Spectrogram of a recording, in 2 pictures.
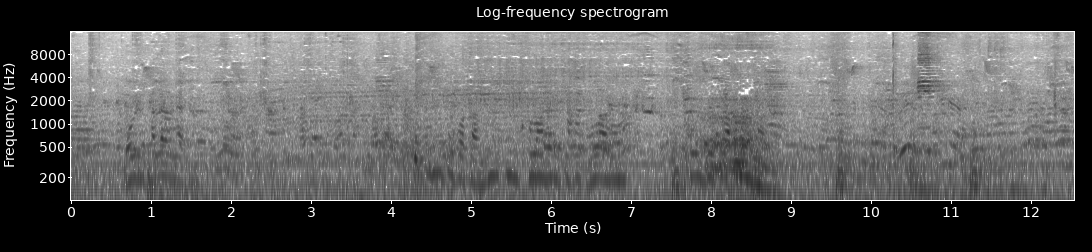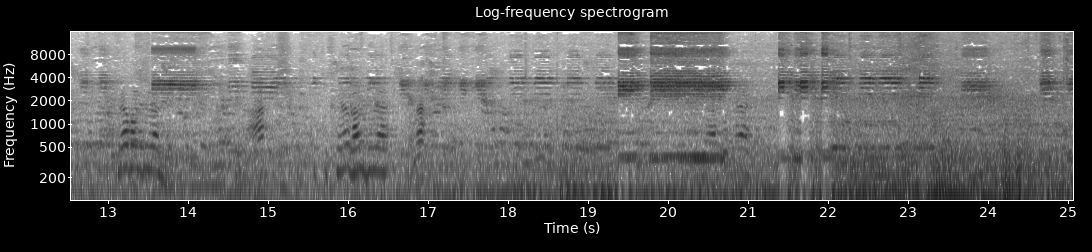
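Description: A knife slices through skin and flesh.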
